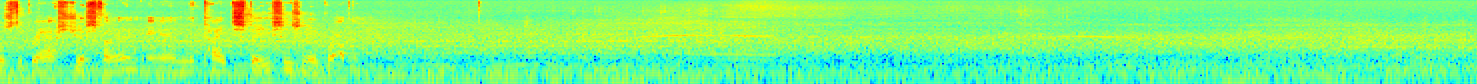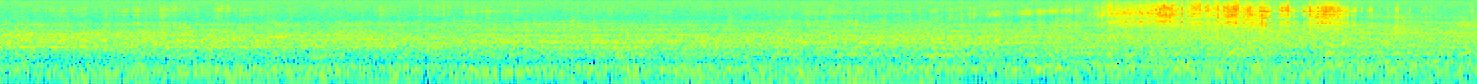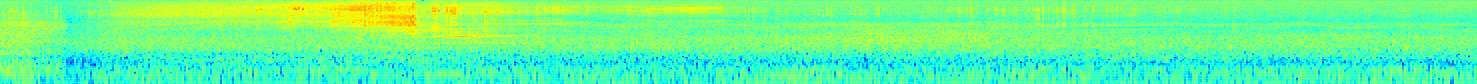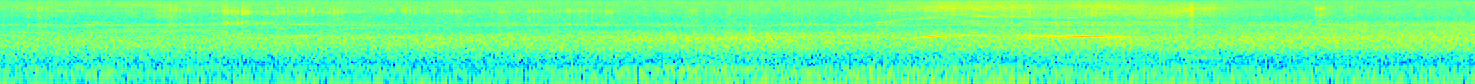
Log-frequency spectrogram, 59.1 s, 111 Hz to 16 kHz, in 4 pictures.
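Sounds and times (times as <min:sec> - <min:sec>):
model plane motor buzzing: 0:00.0 - 0:58.6
outdoor noise: 0:00.0 - 0:59.0.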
